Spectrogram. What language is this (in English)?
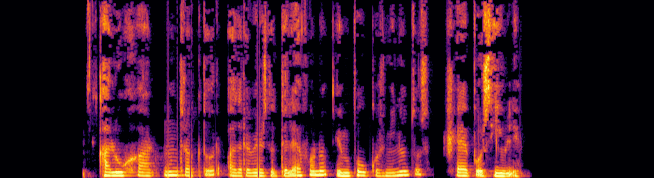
Galician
